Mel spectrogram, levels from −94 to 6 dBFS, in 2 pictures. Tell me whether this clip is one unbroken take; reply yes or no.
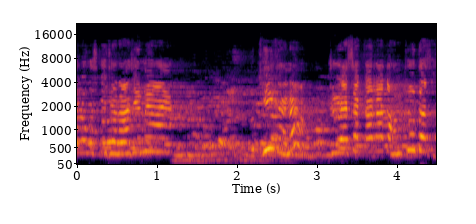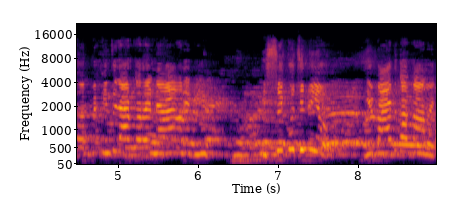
yes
